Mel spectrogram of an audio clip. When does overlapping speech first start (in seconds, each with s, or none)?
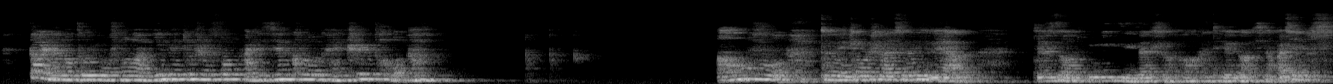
none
